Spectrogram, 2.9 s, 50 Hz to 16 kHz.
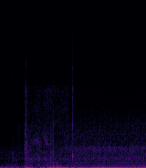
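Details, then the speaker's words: Mercedes Vito W639 with OM651 2.2 diesel, cold start the morning after an overnight cool-down, following timing chain tensioner replacement: short crank, fires at once, settles into steady diesel idle with no rattle; normal cold start. "Yeah, I think it sounds good. It start right away without any rattle sound."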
